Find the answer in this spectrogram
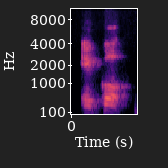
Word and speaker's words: eco: Echo. It actually you should pronounce it as echo.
